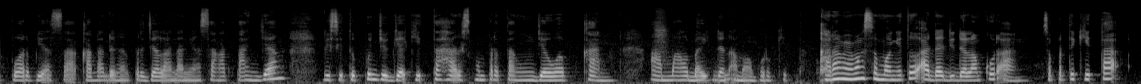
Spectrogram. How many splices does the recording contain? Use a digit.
1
